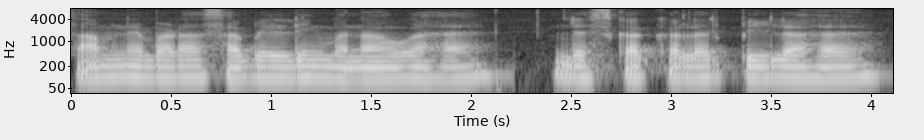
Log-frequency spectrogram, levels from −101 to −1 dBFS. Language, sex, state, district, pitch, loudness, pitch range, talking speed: Hindi, male, Jharkhand, Deoghar, 100 Hz, -22 LUFS, 95-100 Hz, 160 wpm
